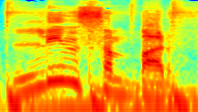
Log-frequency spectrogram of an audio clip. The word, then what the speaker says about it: Linsambard: Sí, bueno, es Linsambard, pero en verdad se pronuncia con D o con TH final, así que no hay problema.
